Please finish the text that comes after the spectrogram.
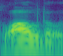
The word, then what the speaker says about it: Waldo: I mean, his name is Waldo, so it kind of rhymes with Osvaldo for some reason.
